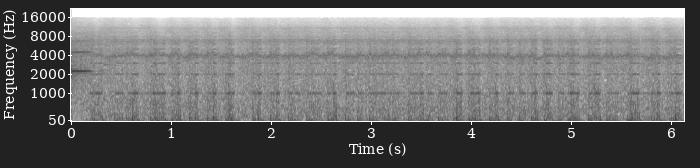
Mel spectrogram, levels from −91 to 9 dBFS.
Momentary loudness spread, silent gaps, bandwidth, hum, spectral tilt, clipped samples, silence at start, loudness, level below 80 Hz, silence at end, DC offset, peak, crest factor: 1 LU; none; 16 kHz; none; -2.5 dB/octave; under 0.1%; 0 s; -24 LUFS; -34 dBFS; 0 s; under 0.1%; -10 dBFS; 16 dB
